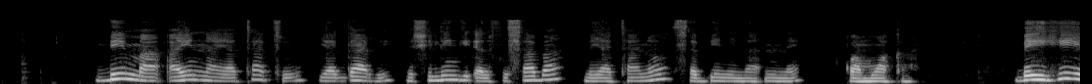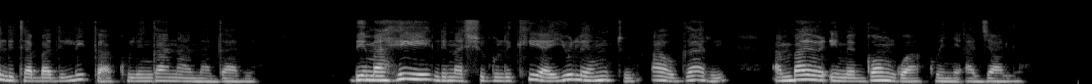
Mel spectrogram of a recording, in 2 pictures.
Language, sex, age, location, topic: Swahili, female, 36-49, Kisumu, finance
